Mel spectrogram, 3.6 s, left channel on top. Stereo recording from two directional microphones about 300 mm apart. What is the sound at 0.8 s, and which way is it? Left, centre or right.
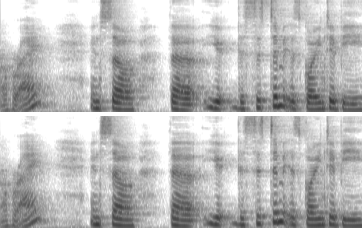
Speech, right.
